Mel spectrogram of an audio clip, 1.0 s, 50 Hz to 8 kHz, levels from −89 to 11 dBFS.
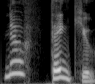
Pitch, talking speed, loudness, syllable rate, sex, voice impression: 300 Hz, 190 wpm, -17 LUFS, 4.9 syllables/s, female, feminine, slightly adult-like, slightly powerful, clear, slightly cute, slightly unique, slightly lively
